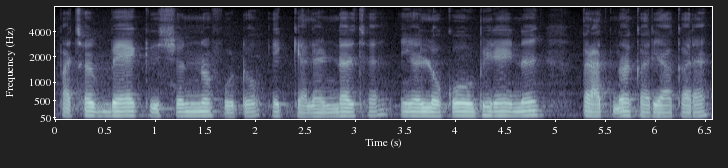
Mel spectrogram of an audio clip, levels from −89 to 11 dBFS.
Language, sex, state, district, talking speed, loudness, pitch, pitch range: Gujarati, male, Gujarat, Valsad, 135 wpm, -17 LUFS, 105 Hz, 100-110 Hz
